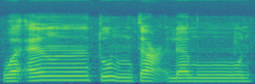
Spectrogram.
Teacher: Di sini ada nun mati bertemu dengan ta, hukumnya ialah ikhfa hakiki, didengungkan dengan dua harakat dengung. Bunyi dengung tadi bunyi dengung bercampur antara bunyi nun mati dengan bunyi huruf lepasnya ta · Mun ialah mad arid li sukun dua harakat ataupun empat harakat ataupun enam harakat. Kemudian wa aqimus salata wa atuz zakata warka'u ma'ar raki'in.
